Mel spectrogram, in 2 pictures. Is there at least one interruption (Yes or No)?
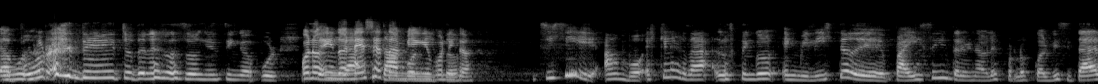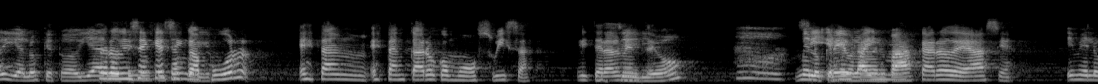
Yes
